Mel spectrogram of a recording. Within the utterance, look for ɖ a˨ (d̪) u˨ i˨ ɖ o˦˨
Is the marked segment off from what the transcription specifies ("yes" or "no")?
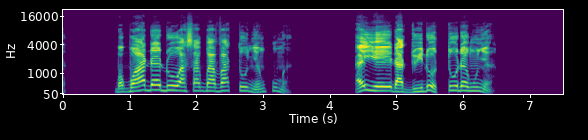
no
